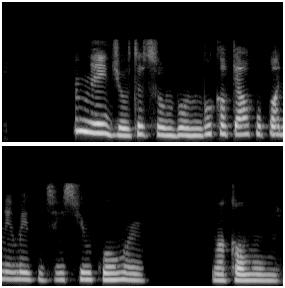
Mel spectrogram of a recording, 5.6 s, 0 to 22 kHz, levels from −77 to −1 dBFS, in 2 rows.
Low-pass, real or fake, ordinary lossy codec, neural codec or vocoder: 7.2 kHz; fake; none; codec, 24 kHz, 0.9 kbps, WavTokenizer, medium music audio release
